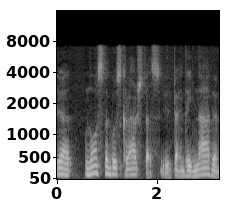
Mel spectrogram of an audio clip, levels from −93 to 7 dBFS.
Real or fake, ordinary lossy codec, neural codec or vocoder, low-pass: fake; AAC, 64 kbps; codec, 16 kHz, 1 kbps, FunCodec, trained on LibriTTS, 50 frames a second; 7.2 kHz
